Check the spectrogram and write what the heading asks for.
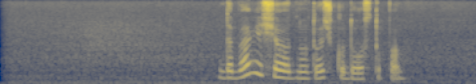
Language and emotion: Russian, neutral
